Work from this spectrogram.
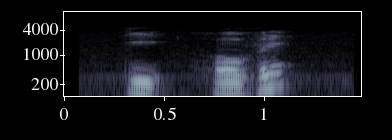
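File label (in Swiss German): "howwel", Haut Rhin; vin; rabot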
